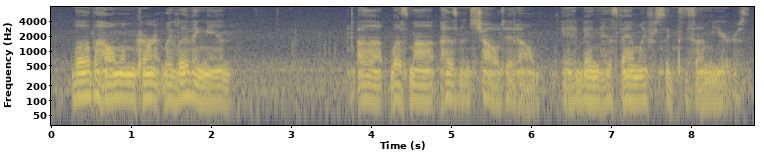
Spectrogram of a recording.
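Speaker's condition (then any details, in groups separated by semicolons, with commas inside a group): Cerebral palsy, mild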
